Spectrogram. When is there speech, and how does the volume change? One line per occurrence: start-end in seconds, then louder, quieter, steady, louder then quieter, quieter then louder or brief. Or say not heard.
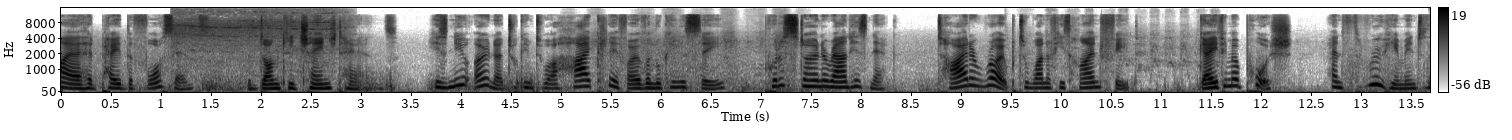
0.0-10.8 steady
11.4-13.6 brief.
